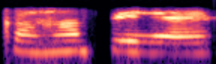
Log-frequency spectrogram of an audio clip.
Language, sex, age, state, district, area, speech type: Hindi, female, 18-30, Bihar, Darbhanga, rural, conversation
